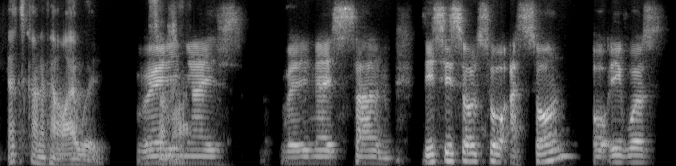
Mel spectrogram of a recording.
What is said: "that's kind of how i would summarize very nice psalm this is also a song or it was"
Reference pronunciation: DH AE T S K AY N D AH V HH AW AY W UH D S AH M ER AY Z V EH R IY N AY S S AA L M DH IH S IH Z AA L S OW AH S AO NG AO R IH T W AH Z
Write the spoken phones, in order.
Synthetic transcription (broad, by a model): DH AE T S K AY N D AH V HH AW AY W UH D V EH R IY AY S V EH R IY N AY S S AA L M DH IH S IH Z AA L S OW AH S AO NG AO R IH T W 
